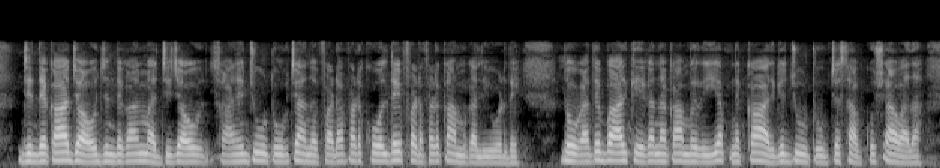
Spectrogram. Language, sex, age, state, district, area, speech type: Dogri, female, 30-45, Jammu and Kashmir, Samba, rural, spontaneous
